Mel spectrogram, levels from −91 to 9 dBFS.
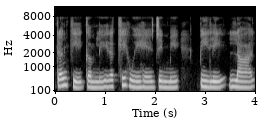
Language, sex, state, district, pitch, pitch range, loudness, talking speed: Hindi, female, Chhattisgarh, Korba, 195 Hz, 185-205 Hz, -16 LUFS, 150 wpm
